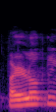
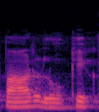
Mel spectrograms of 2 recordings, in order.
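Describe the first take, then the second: First: परलौकिक with short "par"; brief first vowel in परलौकिक; wrong form. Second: पारलौकिक with long "paar"; correct form. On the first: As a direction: say परलौकिक as pur-lo-kik. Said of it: "नहीं होता". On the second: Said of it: "ये होता है". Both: Shown as a demonstration.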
